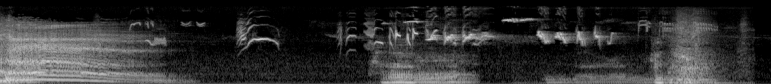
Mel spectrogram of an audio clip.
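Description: A lynx gives a loud, harsh yowl that falls in pitch, then low rumbling growls, with birds chirping.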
